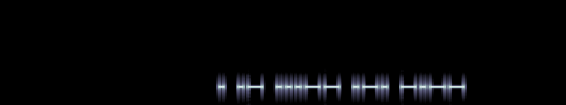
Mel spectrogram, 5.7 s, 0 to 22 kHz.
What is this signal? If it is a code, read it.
Morse code, heard as a keyed tone, about 25 wpm, 700 Hz. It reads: EA3RY
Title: DXCC-100 Call Signs - 5 Characters - 25wpm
